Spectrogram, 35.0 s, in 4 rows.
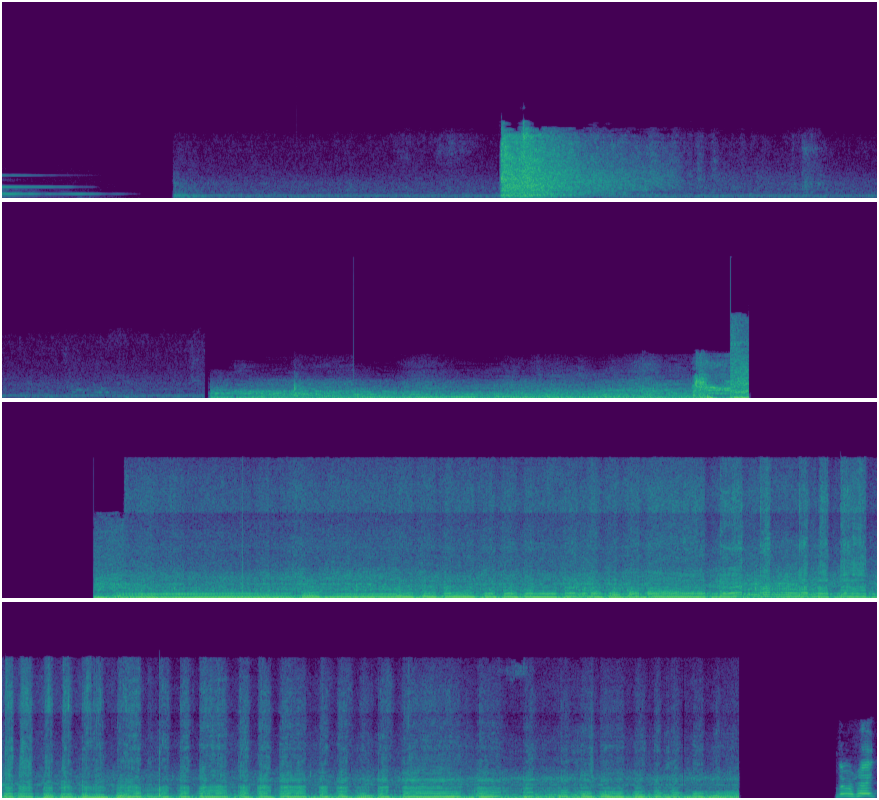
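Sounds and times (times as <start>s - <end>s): car engine revving high: 18.4s - 33.6s.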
